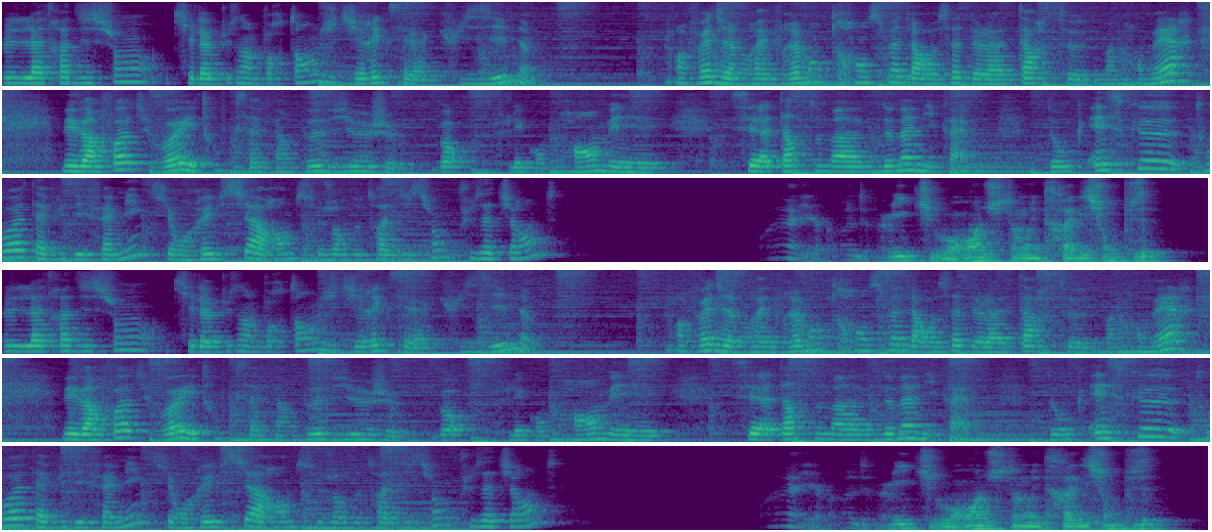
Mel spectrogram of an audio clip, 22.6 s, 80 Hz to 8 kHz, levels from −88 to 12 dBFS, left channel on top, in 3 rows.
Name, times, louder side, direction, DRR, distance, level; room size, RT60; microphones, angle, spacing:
voice 1, 0.0-3.3 4.1-18.5, left 2 dB, 20° left, 6 dB, 0.6 m, -29 dB
sound 1, 2.0-18.0, right 1 dB, 30° right, 1.3 m, -37 dB
voice 2, 20.0-22.2, left 1 dB, 45° left, 0 dB, 1.1 m, -28 dB
3.4 x 3.1 x 4.3 m, 0.36 s
head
